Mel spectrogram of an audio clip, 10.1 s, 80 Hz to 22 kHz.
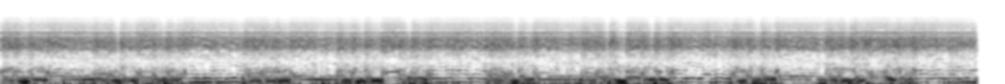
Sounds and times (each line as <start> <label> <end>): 0.0 rythum guitar loops 9.8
